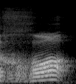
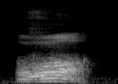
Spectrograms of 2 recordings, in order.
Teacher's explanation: Kha agak ke depan dikit, agak mau keluar dikit. Kalau gha ada yang paling belakang.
